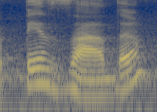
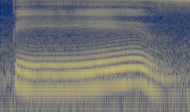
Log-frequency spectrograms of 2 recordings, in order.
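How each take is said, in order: First: Said in the usual way. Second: "pesada" drawn out syllable by syllable; slow, softly sustained "pesada" for writing along; slow dictation. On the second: Real, not acted. Sounds out word while writing it.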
